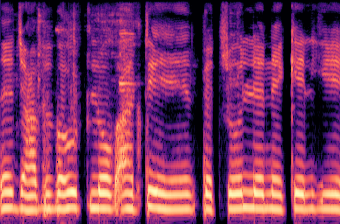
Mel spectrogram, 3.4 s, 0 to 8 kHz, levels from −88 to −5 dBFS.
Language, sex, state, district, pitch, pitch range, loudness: Hindi, male, Bihar, Araria, 205 Hz, 200-210 Hz, -11 LUFS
